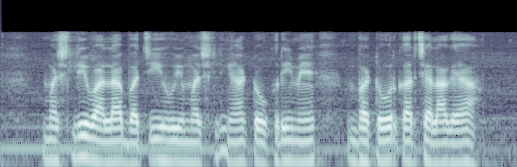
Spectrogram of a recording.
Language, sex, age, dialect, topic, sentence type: Hindi, male, 46-50, Hindustani Malvi Khadi Boli, agriculture, statement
